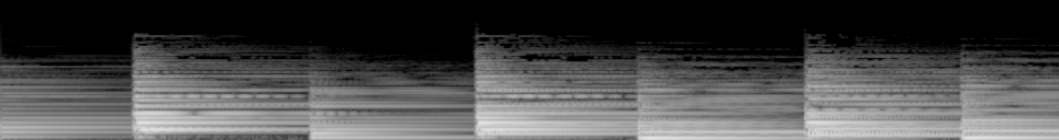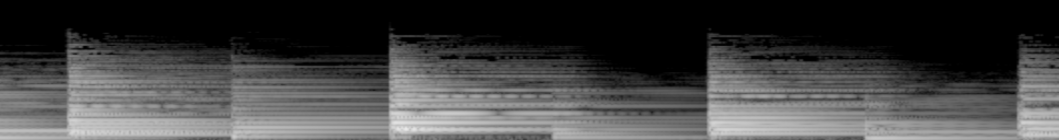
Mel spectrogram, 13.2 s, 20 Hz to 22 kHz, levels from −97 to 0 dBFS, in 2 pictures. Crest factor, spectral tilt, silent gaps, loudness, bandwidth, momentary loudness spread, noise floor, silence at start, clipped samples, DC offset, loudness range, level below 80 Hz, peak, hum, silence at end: 18 dB; -10 dB/octave; none; -19 LUFS; 6 kHz; 18 LU; -39 dBFS; 0 s; under 0.1%; under 0.1%; 4 LU; -38 dBFS; 0 dBFS; none; 0 s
